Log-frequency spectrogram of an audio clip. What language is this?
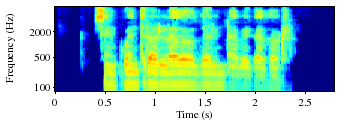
Spanish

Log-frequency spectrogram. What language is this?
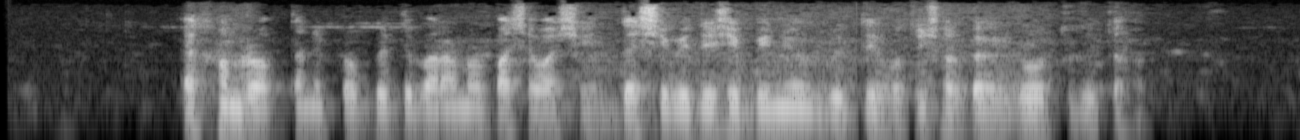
Bangla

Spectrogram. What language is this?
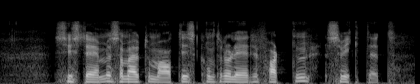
Norwegian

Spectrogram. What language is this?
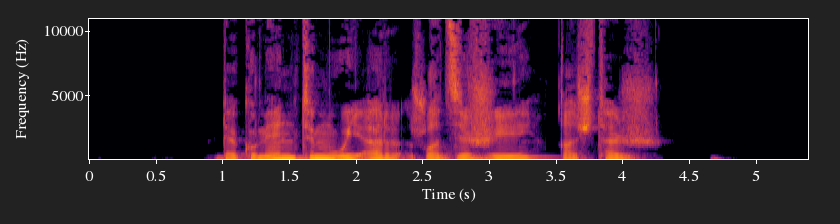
Kabardian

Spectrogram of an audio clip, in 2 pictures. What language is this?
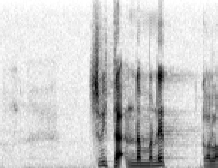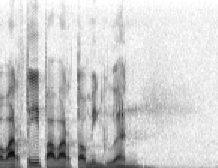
Javanese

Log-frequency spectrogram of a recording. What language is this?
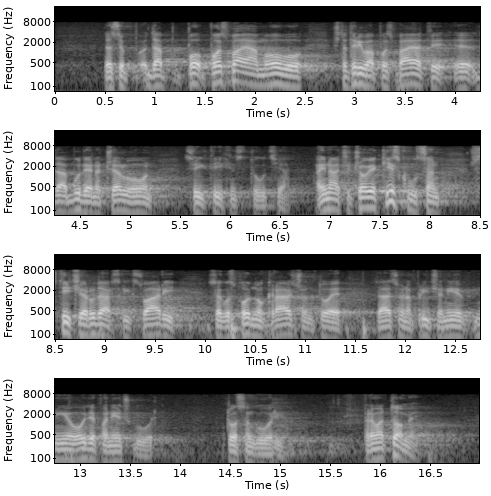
Croatian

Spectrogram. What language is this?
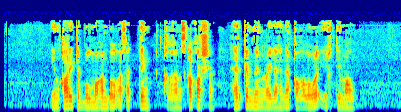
Bashkir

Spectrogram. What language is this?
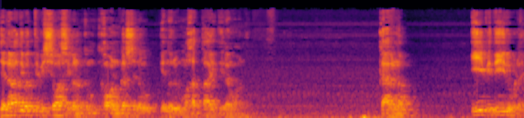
Romanian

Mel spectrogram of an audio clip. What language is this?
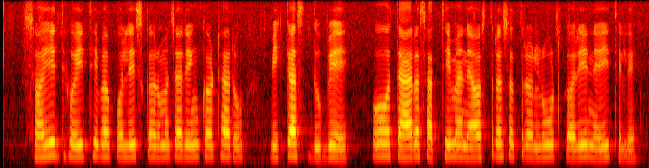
Odia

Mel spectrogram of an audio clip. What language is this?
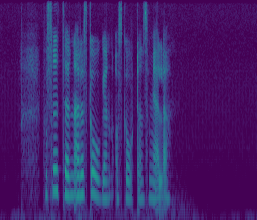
Swedish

